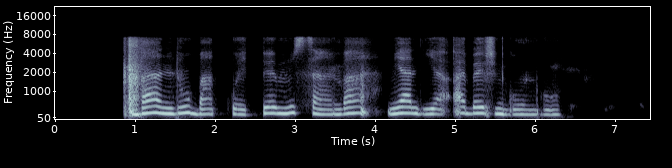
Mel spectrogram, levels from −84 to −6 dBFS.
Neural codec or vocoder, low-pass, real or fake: codec, 16 kHz in and 24 kHz out, 0.9 kbps, LongCat-Audio-Codec, fine tuned four codebook decoder; 7.2 kHz; fake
